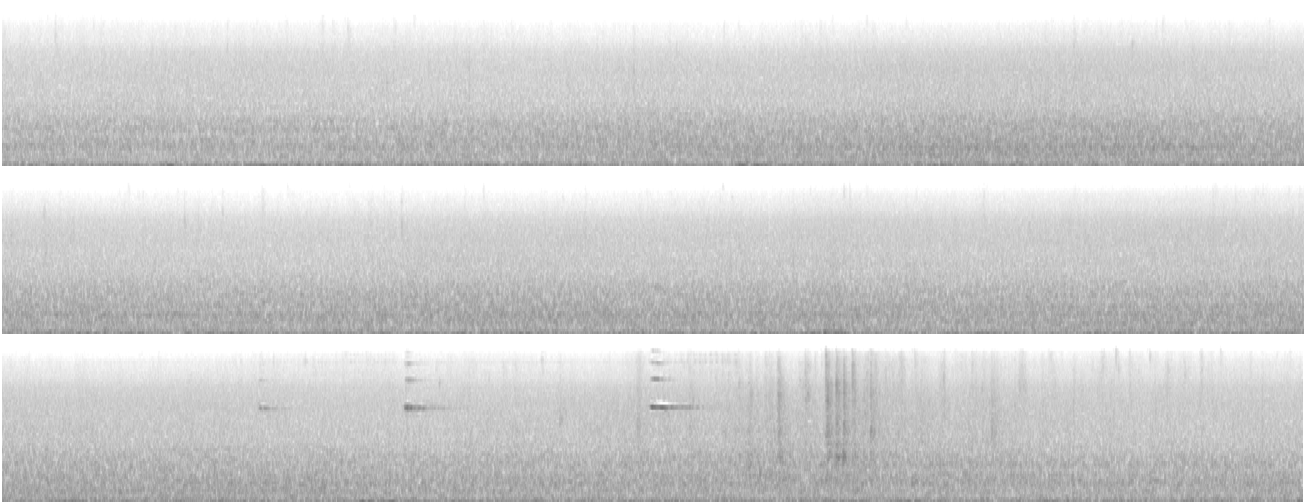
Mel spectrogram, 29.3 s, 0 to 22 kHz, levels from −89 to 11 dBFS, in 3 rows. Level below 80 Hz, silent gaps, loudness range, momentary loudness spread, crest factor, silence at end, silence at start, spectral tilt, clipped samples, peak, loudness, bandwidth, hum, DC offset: -52 dBFS; none; 7 LU; 6 LU; 22 dB; 0 s; 0 s; -3.5 dB/octave; under 0.1%; -22 dBFS; -45 LUFS; 16 kHz; none; under 0.1%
